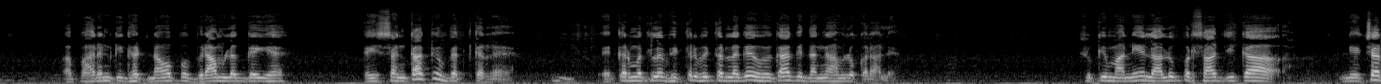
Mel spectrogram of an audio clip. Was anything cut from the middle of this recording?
no; 0 cuts

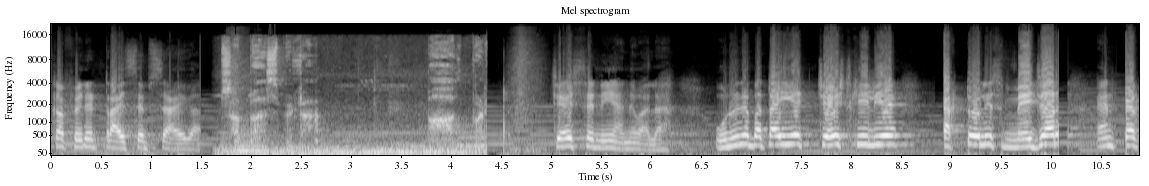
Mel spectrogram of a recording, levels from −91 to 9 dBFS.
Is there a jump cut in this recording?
no; 0 cuts

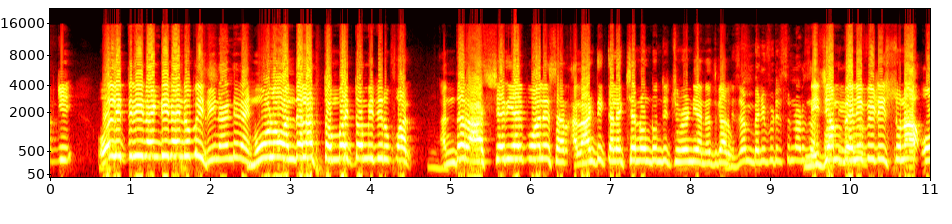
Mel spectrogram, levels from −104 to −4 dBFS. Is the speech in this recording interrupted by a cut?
no; 0 cuts

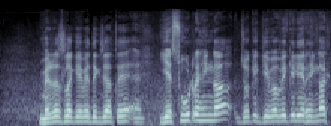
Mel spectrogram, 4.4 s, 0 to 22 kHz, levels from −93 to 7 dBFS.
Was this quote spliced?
yes; 1 cut; at 1.9 s

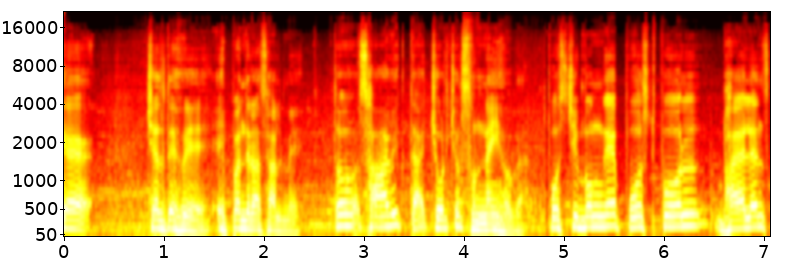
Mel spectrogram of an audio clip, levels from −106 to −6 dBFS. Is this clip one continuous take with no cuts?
no; 1 cut; at 4.8 s

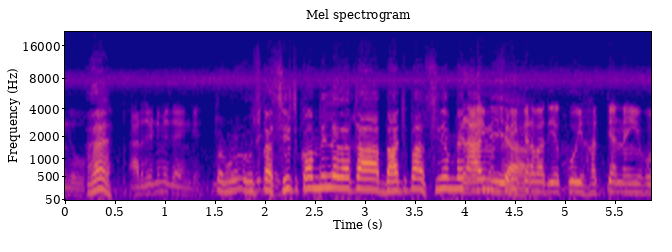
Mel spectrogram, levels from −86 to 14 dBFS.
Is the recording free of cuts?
no; 1 cut; at 4.0 s

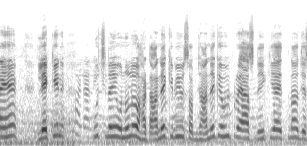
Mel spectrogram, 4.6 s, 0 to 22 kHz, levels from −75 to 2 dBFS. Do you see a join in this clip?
yes; 1 cut; at 1.1 s

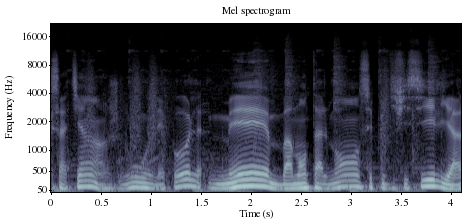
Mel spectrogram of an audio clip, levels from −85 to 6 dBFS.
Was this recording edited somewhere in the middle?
no; 0 cuts

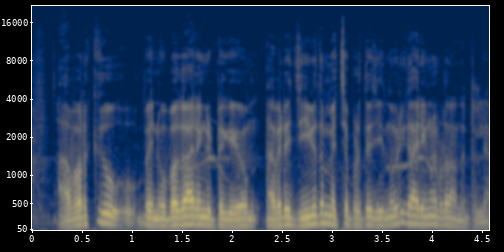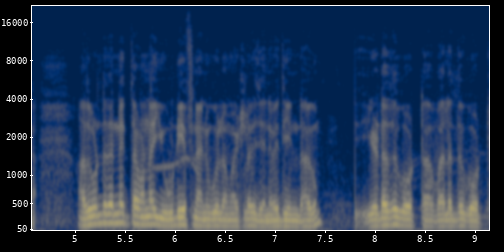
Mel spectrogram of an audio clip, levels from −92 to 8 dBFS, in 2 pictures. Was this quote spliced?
yes; 1 cut; at 7.8 s

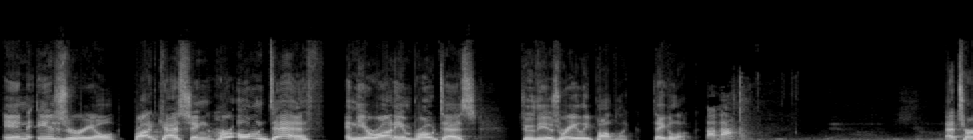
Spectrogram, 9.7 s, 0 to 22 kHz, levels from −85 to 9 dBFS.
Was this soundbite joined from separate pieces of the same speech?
yes; 1 cut; at 1.2 s

